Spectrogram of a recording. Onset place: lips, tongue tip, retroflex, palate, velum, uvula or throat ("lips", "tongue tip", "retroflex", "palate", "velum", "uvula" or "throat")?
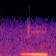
velum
